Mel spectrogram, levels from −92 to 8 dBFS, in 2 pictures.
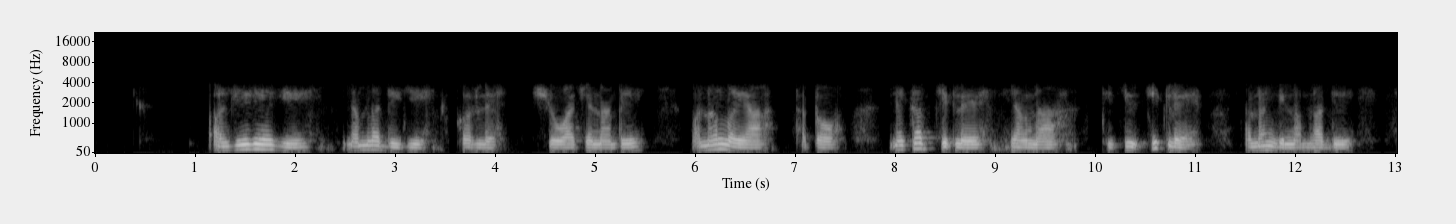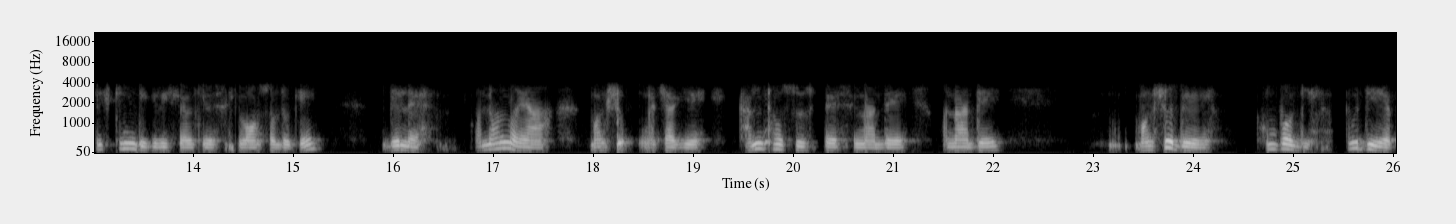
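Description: Throughout, AMR narrowband mobile codec coding leaves buzzy, synthetic speech, fitting a 5.15 kbps mode. A spectrogram shows energy only between 150 Hz and 3.4 kHz.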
